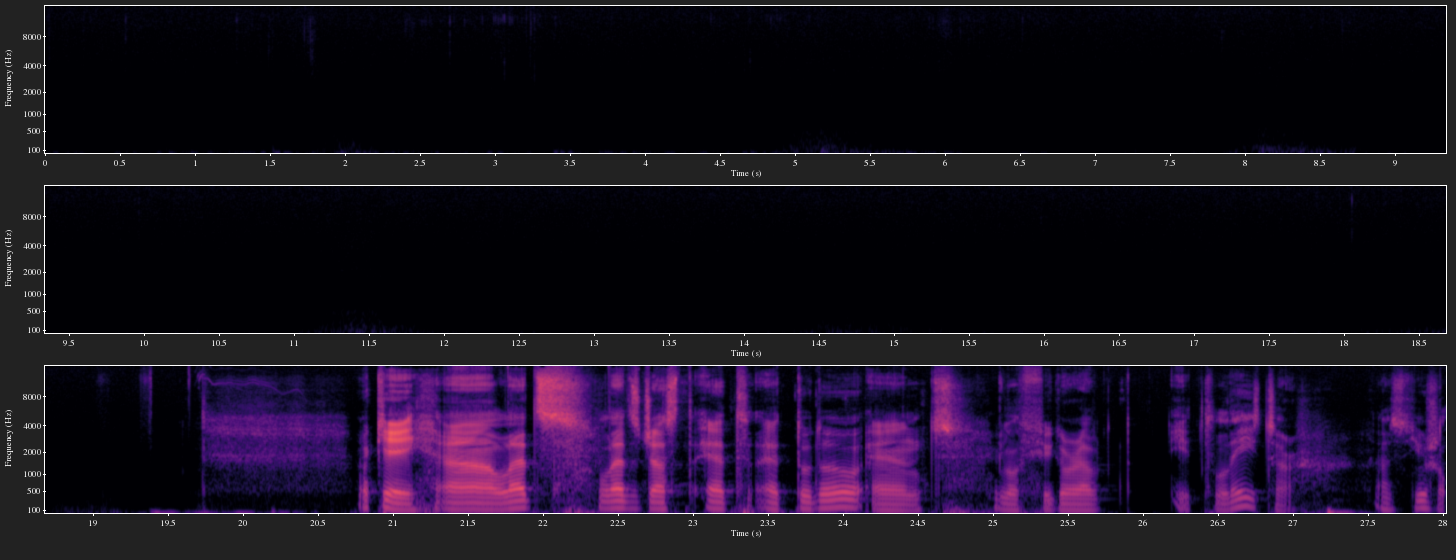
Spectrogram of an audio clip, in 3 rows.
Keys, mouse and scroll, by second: 14.7-15.0 scroll up 1, 20.7 click, 21.2 ctrl+space, 21.3 ctrl+a, 21.6 alt+;, 22.1 Return, 22.4 Tab, 22.7-24.2 typing.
